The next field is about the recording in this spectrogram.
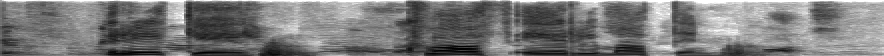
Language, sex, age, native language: Icelandic, male, 13, Icelandic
